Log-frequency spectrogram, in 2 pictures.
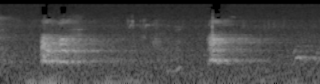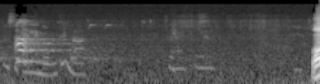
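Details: A hunting moose dog (half vorsteh, quarter shepherd, eighth Siberian husky, eighth keeshond) bay-barks, giving loud, harsh barks about every two seconds while holding moose at bay.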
